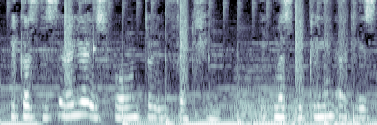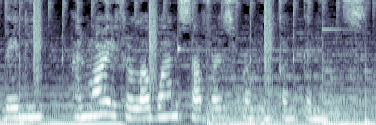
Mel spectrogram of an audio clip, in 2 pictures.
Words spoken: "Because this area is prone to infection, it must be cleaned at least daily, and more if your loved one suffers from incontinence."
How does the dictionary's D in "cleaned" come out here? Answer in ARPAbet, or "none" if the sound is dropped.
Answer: none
